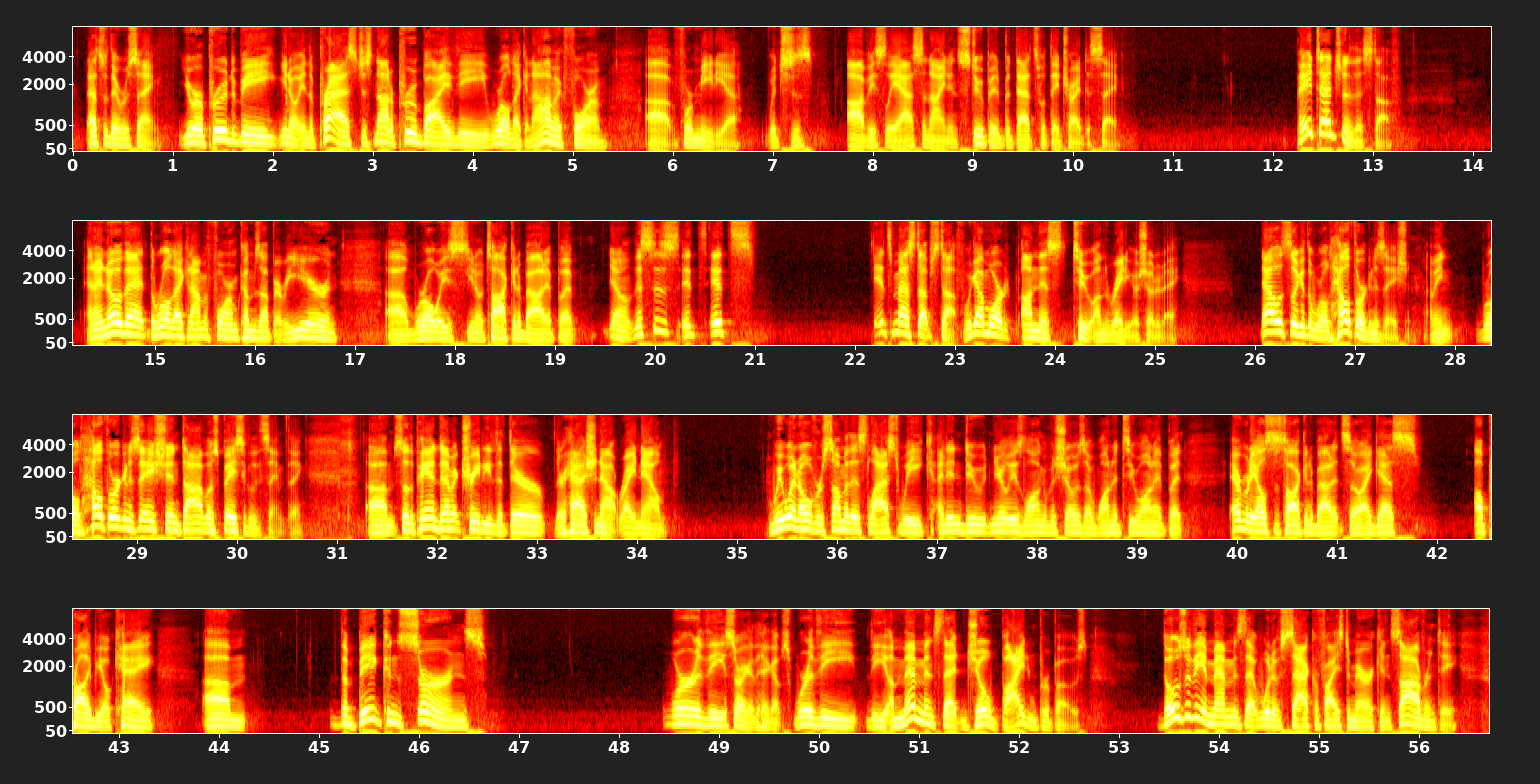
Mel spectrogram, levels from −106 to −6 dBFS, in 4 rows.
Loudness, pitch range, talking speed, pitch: -18 LUFS, 100-145 Hz, 190 wpm, 120 Hz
